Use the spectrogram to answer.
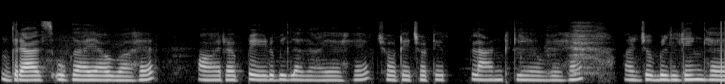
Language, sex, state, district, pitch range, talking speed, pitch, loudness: Hindi, female, Gujarat, Valsad, 205-220 Hz, 165 wpm, 210 Hz, -19 LUFS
